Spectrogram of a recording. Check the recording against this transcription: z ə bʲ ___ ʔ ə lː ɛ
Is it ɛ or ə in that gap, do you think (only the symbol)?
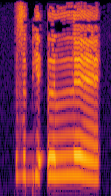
ɛ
